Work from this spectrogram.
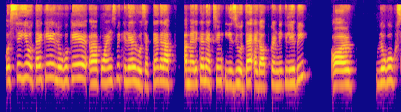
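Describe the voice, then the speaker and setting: Woman, Pakistani accent, chatty online teacher, higher pitch, warm mellow voice. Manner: chatty teacherly, mixes English phrases into Urdu. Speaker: online session speaker. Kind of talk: online lecture mixing Urdu and English.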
